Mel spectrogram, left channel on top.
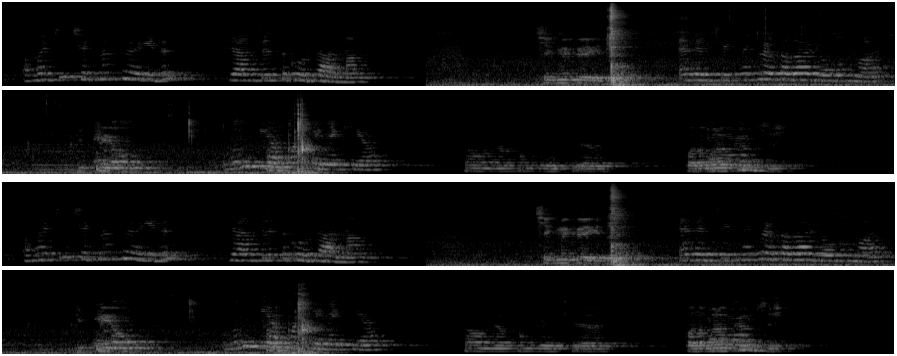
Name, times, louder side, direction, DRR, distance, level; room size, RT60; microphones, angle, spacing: voice 1, 0.2-1.7 2.2-3.6 6.7-8.9 9.8-10.3 11.1-12.7 16.0-16.4, left 1 dB, 85° left, 1 dB, 1.0 m, -45 dB
Fire, 4.2-12.0, left 4 dB, 55° left, 0.4 m, -45 dB
voice 2, 5.3-6.3 9.7-10.3 11.5-11.8 13.5-15.0 15.8-16.7, equal, 25° right, 1 dB, 0.6 m, -43 dB
3.7 x 3.5 x 2.6 m, 1.0 s
head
